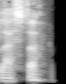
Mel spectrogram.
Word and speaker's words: Leicester: It's similar to Leicester, which is spelt Leicester or Leicester, but pronounced Leicester.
